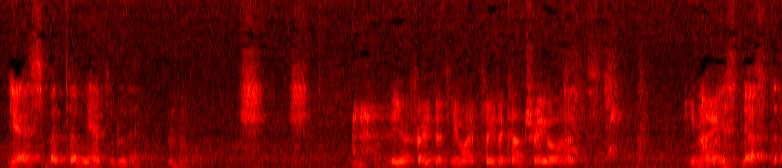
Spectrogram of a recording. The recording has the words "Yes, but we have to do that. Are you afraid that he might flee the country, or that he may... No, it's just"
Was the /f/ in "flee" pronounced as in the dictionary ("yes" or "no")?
yes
